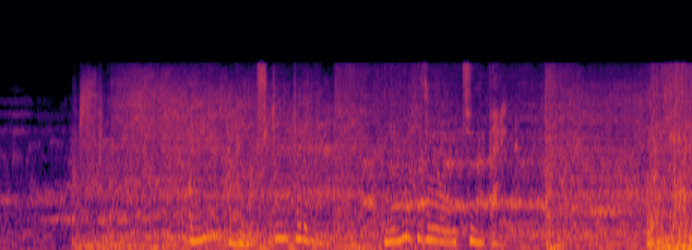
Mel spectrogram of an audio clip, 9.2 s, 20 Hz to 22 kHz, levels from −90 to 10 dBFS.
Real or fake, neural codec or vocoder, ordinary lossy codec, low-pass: fake; codec, 16 kHz, 2 kbps, FreqCodec, larger model; none; none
